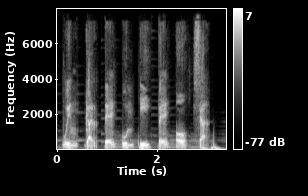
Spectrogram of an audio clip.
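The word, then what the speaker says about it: Wingardium Leviosa: Wing Gar un I B O Sa. En el momento en que se pronunció el encantamiento, Hon percibió algo especial.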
